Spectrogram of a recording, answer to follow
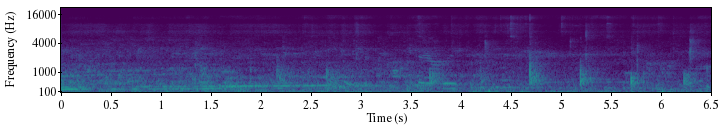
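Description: Train platform sounds: a steady hum at one pitch from a train for the first few seconds, fading out, then a series of short sharp clicks or taps.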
